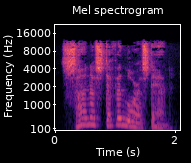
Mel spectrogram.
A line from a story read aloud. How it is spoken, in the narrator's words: the old priest said in a shaken voice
